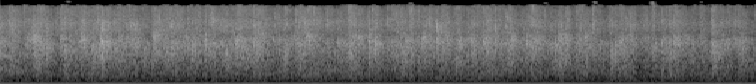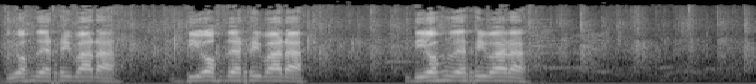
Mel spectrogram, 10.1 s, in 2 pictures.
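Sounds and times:
congregation applauding in a church service: 0.0s - 10.0s
speech: 5.1s - 8.7s.

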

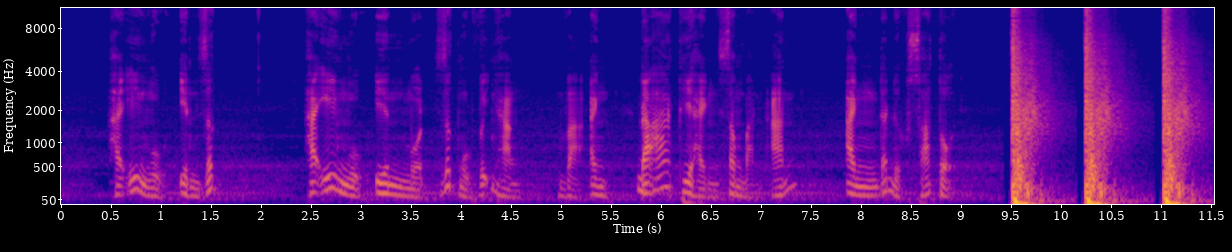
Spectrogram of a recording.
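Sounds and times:
speech: 0.5s - 1.7s, 2.5s - 9.0s
gunshots fired in succession: 9.5s - 11.5s.

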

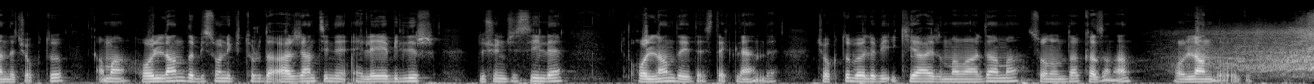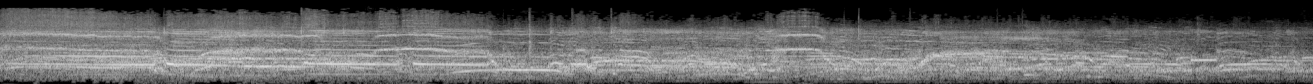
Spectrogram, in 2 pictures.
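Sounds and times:
speech: 0.0s - 12.8s
street crowd on Aspicueta street screaming and cheering after the Netherlands win a match: 11.5s - 26.2s.

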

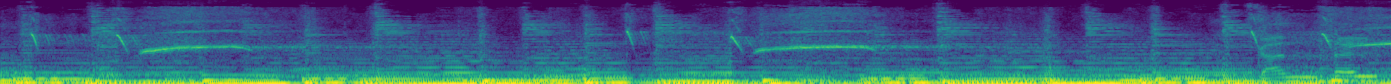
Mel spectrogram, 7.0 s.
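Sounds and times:
steady full instrumental music: 0.0s - 6.9s
whistled imitation of a great kiskadee call: 0.1s - 1.6s, 3.1s - 4.7s.

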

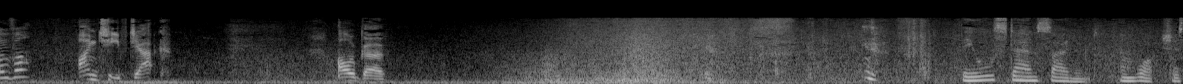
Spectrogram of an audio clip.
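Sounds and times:
speech: 0.0s - 1.8s, 3.4s - 4.0s, 8.6s - 8.9s, 9.6s - 11.8s
ocean swell washing over flat tilting rocks: 4.2s - 11.8s.

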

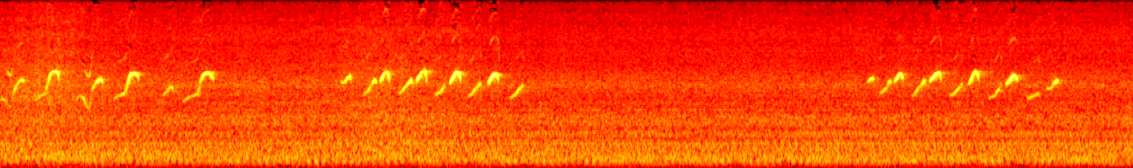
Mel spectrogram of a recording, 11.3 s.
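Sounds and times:
bird whistling upward-sweeping notes: 0.0s - 2.3s, 3.4s - 5.4s, 8.6s - 10.7s.

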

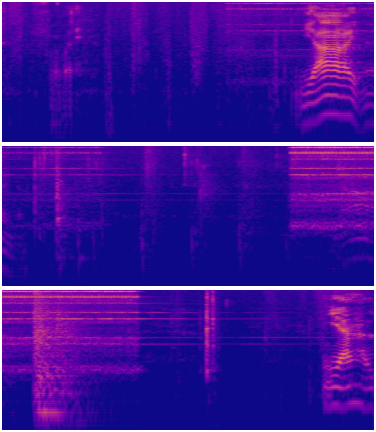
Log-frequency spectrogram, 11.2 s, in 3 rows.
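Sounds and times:
speech: 0.5s - 0.7s, 3.0s - 3.9s, 10.7s - 11.1s
telephone bell ringing: 2.2s - 11.1s.

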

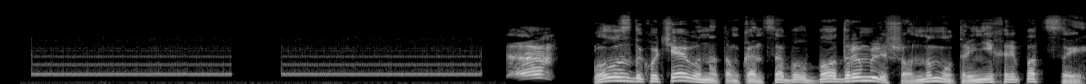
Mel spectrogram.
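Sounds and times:
telephone ringback tone while placing a call: 0.3s - 4.8s
speech: 6.0s - 10.8s.

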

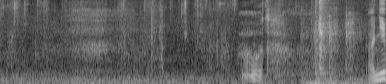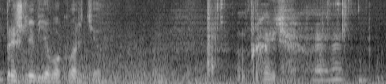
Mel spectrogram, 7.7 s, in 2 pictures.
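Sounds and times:
keys jangling: 0.0s - 0.8s, 1.5s - 3.6s
speech: 2.4s - 3.0s, 3.7s - 5.1s, 6.5s - 7.6s.

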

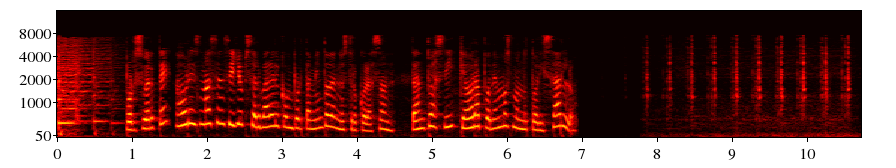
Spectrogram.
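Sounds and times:
speech: 0.9s - 7.0s
clock ticking: 7.2s - 10.7s.

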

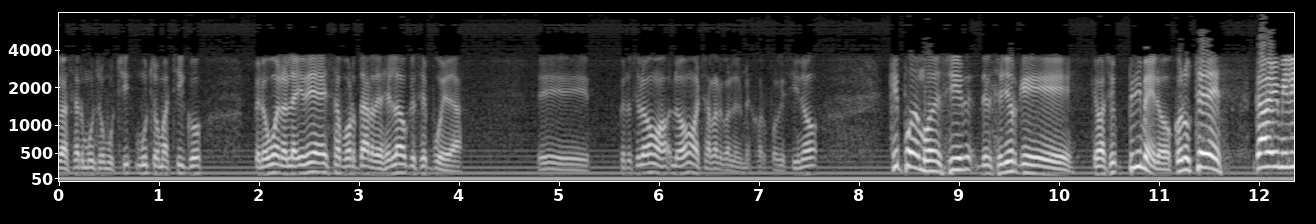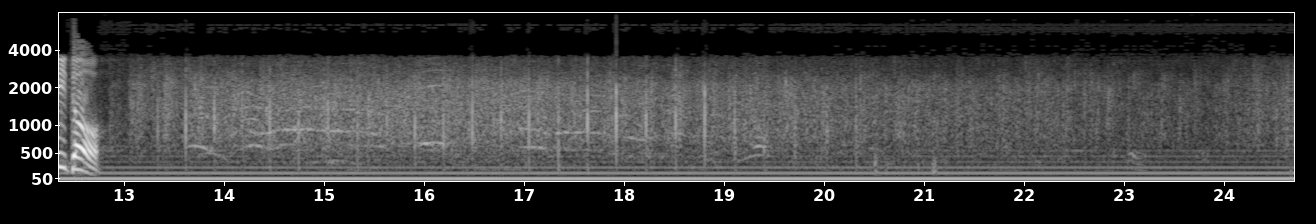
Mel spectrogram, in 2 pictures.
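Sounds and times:
speech: 0.0s - 12.9s
audience applause: 13.1s - 24.6s.

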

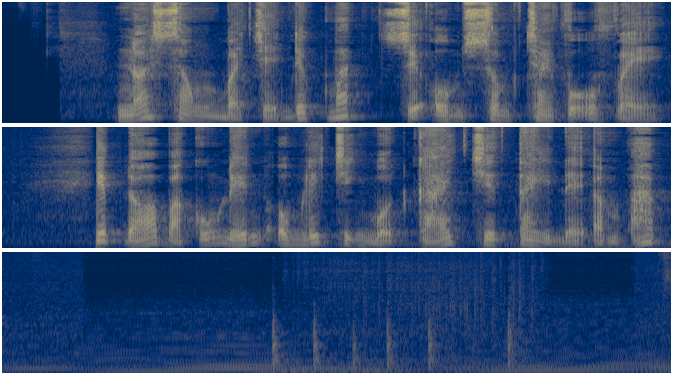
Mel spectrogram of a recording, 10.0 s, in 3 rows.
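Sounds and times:
speech: 0.6s - 6.8s
knocking on a door: 8.0s - 9.4s.

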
